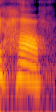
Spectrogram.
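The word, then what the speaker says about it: half: एल और एफ साथ में आएगा तो इसको फ जैसे हाफ यहां पर एल जो रहता है वो साइलेंट रहता है।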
